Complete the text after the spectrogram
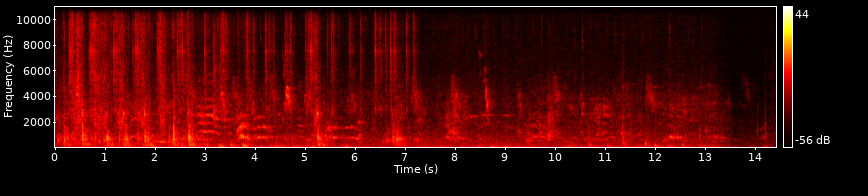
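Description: Small objects click and rattle as hands handle them.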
